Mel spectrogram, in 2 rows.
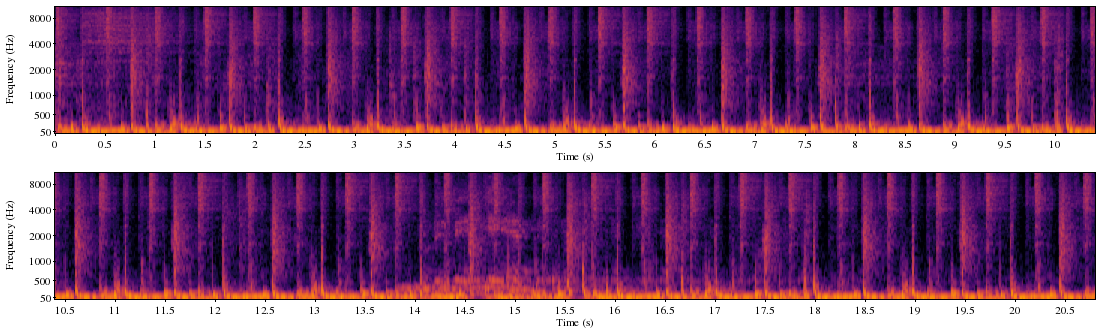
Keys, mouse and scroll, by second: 0.9 KP_7, 2.0-4.7 middle drag, 4.7-8.7 drag, 10.3-12.3 drag, 14.5 g.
